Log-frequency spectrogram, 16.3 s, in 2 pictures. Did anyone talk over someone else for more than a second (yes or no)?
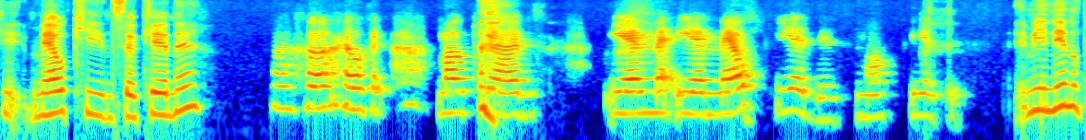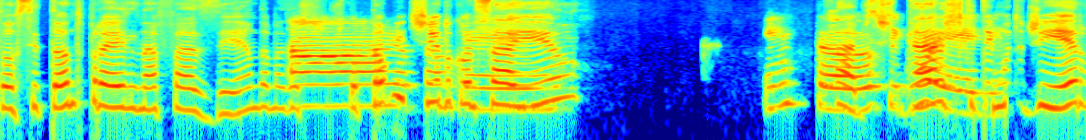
yes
